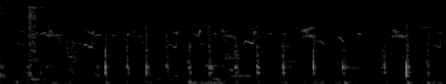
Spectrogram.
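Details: Young black francolins calling with thin, slurred peeps that bend up and down, several per second, over repeated dry taps and scuffling sounds.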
